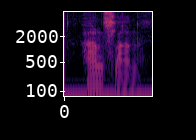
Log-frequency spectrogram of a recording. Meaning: 1. to strike physically so as to activate or produce an effect 2. to tax (a taxable person) with a tax assessment 3. to start, to kick in, to switch on 4. to start barking (as a sign of alarm)
- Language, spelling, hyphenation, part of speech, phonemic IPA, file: Dutch, aanslaan, aan‧slaan, verb, /ˈaːnslaːn/, Nl-aanslaan.ogg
